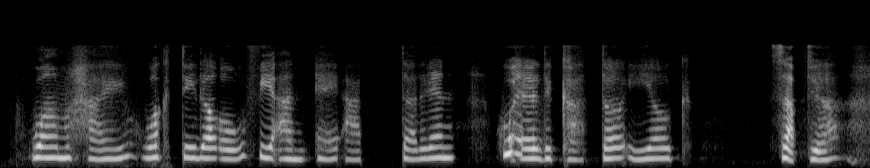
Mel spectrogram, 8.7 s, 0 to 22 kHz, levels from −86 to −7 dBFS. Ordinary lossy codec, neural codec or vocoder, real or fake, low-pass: none; codec, 16 kHz in and 24 kHz out, 0.4 kbps, LongCat-Audio-Codec, two codebook decoder; fake; 7.2 kHz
